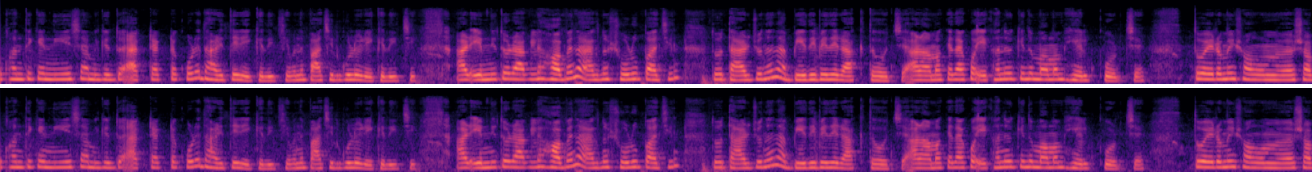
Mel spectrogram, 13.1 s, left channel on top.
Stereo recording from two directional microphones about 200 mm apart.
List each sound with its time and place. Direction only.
0.0 s a woman's voice: 5° left (ahead or behind)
